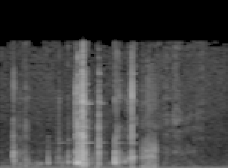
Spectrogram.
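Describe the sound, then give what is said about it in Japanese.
The cap of a bottle of Roku gin being twisted open, a quick run of sharp clicks and crackles as the seal breaks, fairly quiet, with no talking. “ちょっとやってみよう六人ってやつをね、今開けるよ。”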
